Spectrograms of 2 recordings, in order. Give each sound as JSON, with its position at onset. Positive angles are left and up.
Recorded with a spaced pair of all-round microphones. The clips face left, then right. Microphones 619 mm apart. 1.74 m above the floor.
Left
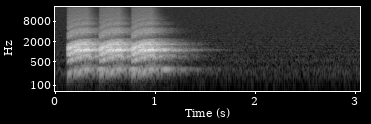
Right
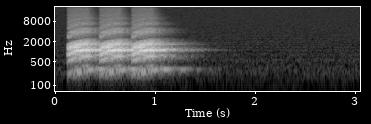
{"t": 0.1, "sound": "an alarm", "side_deg": 30, "distance_m": 1.0}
